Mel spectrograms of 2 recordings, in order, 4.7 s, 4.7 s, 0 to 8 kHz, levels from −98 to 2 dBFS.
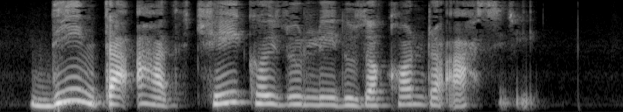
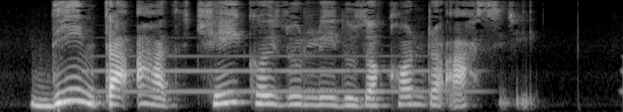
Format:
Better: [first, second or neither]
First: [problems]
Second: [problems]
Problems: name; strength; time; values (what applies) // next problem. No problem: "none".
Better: first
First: none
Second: background sound (Wind instrument, woodwind instrument); 20 dB below the speech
